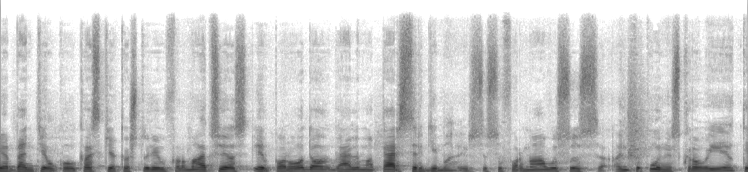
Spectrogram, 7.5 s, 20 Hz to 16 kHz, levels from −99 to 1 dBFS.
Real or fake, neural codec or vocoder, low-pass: fake; codec, 32 kHz, 1.9 kbps, SNAC; 14.4 kHz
